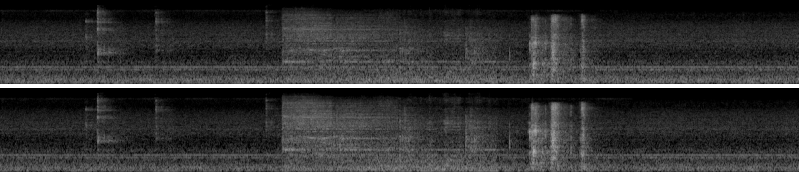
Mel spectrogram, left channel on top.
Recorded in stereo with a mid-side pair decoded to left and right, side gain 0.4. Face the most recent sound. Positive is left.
turn(degrees=-45)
